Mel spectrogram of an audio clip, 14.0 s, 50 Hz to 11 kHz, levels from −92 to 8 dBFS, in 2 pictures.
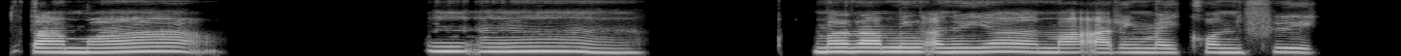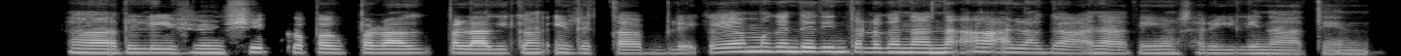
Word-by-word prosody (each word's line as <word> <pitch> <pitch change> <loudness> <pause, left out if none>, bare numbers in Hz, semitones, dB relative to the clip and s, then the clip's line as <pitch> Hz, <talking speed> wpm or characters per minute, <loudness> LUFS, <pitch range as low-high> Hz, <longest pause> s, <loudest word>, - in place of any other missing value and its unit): Tama. 215 -1 +4 1.6
Mm. 240 -5 0 0.8
Maraming 225 0 +5
ano 215 0 +3
'yan, 225 0 +1
maaaring 205 -1 +3
may 195 -1 0
conflict, 205 -1 -3 0.7
ah, 185 -2 +2
relationship 185 +2 0
kapag 190 -1 0
parag 185 0 +1
palagi 175 -2 +3
kang 185 0 -2
irritable. 170 -2 -4
Kaya 225 +2 +1
maganda 235 -1 0
din 225 0 -2
talaga 215 -1 -1
na 205 -1 +2
naalagaan 190 -4 -1
natin 170 +1 -5
'yung 170 - -9
sarili 165 -2 -9
natin. 150 -1 -8
200 Hz, 105 wpm, -23 LUFS, 180-220 Hz, 1.6 s, Maraming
